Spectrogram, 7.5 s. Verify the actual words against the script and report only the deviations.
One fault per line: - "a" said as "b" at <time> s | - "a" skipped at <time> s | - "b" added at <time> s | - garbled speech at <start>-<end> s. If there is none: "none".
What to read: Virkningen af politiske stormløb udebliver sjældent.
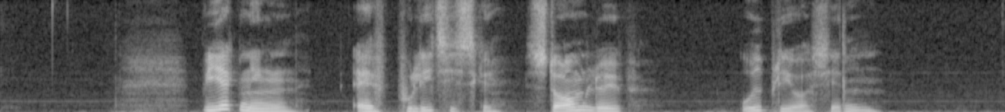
none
